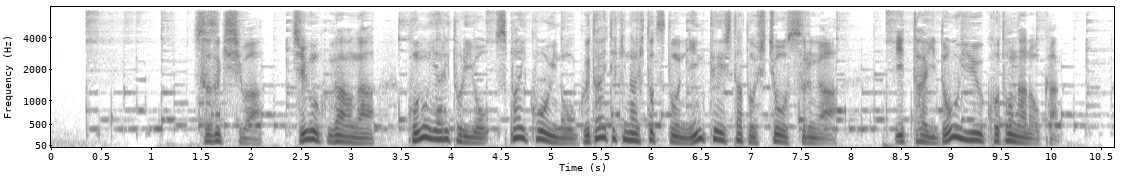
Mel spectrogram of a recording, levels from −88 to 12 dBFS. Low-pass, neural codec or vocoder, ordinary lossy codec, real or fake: 7.2 kHz; none; none; real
